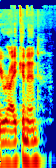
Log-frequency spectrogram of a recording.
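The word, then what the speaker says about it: Räikkönen: I made me laugh internally, a quote from I'll butcher this name because I'm going to, it's Raikkonen. – Yeah, Kimi Raikkonen.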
